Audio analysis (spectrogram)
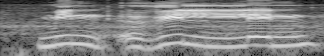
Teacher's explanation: Nun mati bertemu dengan ghin. Ghin tu huruf yang keluar daripada halki awak. Min kita baca izhar, jelas. Ghillin. Ghi tu huruf halki. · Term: izhar halki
